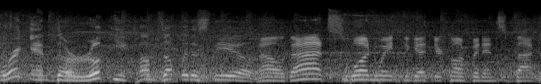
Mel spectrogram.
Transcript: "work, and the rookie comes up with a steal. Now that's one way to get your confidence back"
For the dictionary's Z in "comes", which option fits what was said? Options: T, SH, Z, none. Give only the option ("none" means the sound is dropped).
Z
